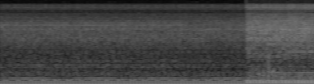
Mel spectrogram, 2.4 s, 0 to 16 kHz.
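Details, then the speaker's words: Audi TT mk1 1.8T, first start after replacing the original 130k fuel pump with a Sytec 300 LPH pump, without waiting for it to prime: steady pump buzz under idle, engine catches cleanly and revs evenly. "I didn't give it chance for Prime I just literally just automatically tried to start in the car but you can hear it buzzing away it was work"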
